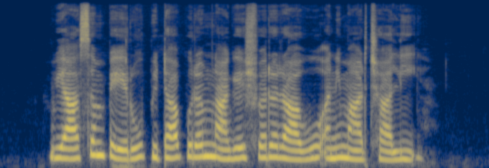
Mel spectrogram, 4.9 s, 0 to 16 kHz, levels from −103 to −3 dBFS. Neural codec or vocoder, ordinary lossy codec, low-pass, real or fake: vocoder, 48 kHz, 128 mel bands, Vocos; none; 14.4 kHz; fake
